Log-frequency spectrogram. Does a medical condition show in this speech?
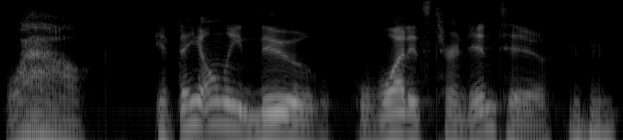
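No.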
